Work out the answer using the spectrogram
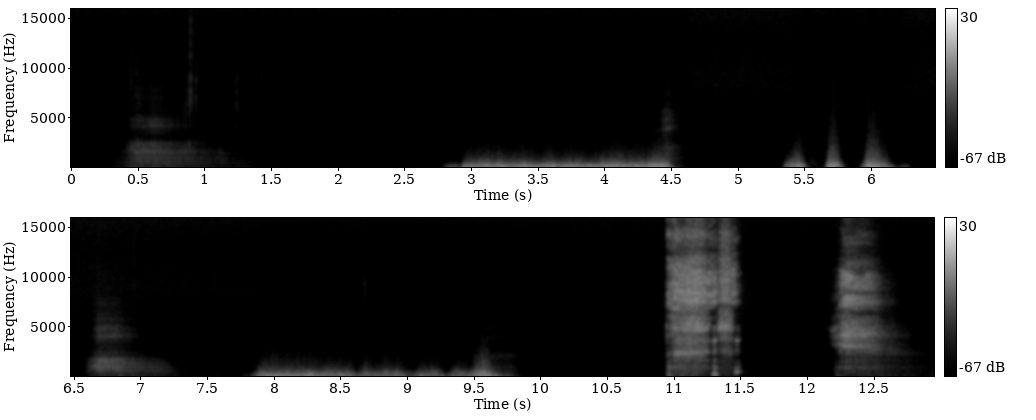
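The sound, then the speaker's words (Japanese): Soft blowing into an ear: a series of gentle breathy blows separated by silence, some long and steady, others short quick puffs, with no talking. “こうしてお耳ふうふうされるの。”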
